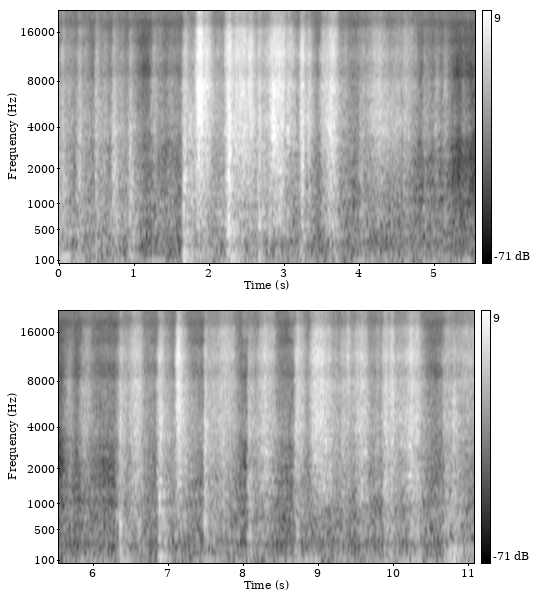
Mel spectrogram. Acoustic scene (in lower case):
restroom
